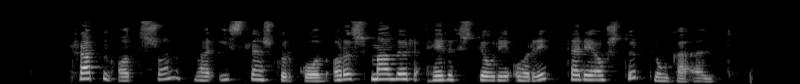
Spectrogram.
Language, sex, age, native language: Icelandic, female, 60-69, Icelandic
